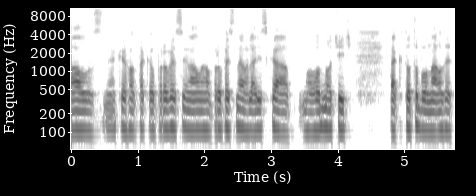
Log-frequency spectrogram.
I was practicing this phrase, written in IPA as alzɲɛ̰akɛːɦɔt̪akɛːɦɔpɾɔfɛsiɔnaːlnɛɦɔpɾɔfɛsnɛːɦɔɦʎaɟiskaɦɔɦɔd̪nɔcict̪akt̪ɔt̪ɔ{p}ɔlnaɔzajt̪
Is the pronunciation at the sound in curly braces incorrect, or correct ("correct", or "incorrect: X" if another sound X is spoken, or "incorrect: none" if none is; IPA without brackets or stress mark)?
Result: incorrect: b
